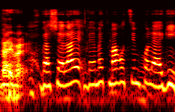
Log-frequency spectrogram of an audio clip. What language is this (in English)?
Hebrew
